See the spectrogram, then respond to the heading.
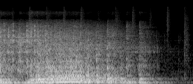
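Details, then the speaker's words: Supercharged Gen 3 swapped 1979 Fox body pace car with 10R80, first start with no tune: loud, ragged rev that sags and dies within about two seconds. "damn it's loud not too shabby I didn't know if it' run that long"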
